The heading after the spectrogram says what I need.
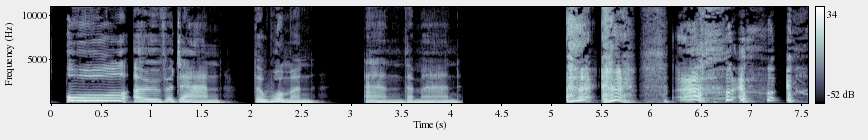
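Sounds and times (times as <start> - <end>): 
speech: 0.2 - 4.2, 6.1 - 7.4
man coughing in a cloud of dust from a vacuum cleaner: 5.2 - 7.5.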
